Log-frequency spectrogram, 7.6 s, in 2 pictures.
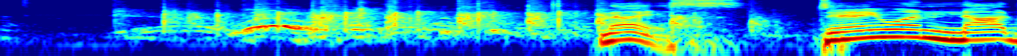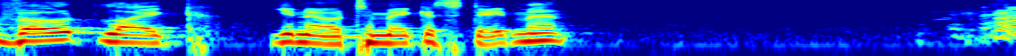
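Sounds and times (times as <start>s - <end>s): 
audience clapping: 0.4s - 3.2s
person whooping: 0.8s - 1.4s
speech: 2.2s - 6.0s
laughter: 7.2s - 7.6s.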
